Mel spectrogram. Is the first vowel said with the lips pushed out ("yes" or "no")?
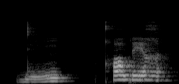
no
